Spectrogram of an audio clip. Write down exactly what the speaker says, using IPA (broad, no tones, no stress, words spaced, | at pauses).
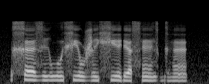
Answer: xɛzi wuxʲøwʐi xʲeɾʲa sẽzɡʱɛ̃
